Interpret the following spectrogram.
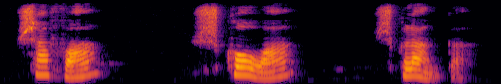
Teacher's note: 입술을 오므리셔서 SZ, 쉬 발음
